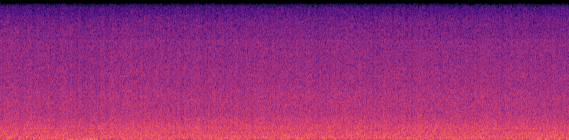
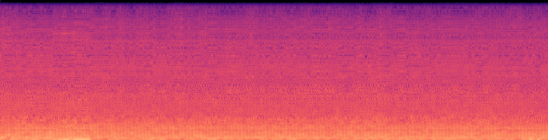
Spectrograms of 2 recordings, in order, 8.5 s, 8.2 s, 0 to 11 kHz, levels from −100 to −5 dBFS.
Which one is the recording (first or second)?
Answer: first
